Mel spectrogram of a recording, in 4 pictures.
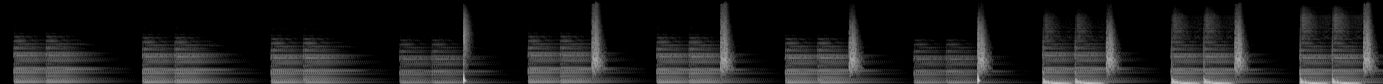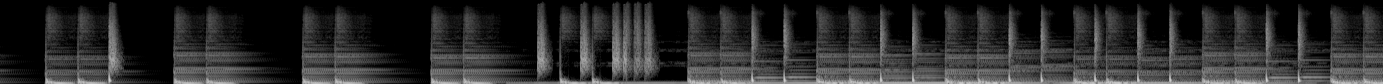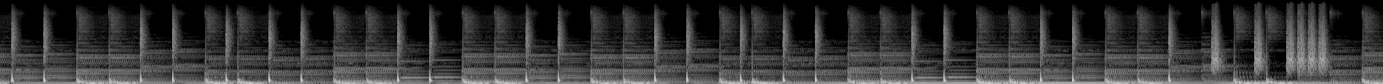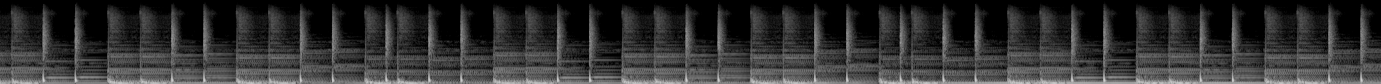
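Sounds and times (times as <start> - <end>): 
music beat: 9.8 - 16.2, 16.9 - 17.6, 18.2 - 55.2.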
